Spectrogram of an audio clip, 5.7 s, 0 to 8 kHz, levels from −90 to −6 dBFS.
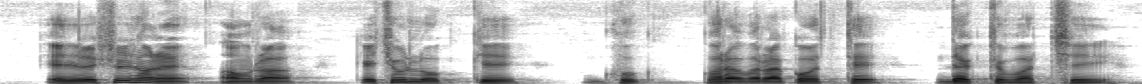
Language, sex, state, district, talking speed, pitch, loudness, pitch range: Bengali, male, West Bengal, Malda, 115 wpm, 130 Hz, -19 LUFS, 120-135 Hz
